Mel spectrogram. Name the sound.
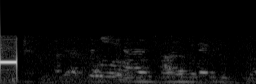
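answering machine beep tone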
